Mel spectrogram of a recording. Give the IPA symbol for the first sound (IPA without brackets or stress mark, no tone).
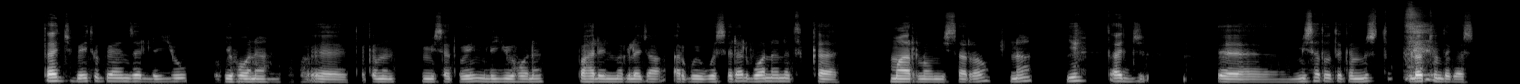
t̪ʼ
